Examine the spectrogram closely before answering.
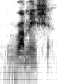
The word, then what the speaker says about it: Ramesha: eastern or something but it's ramesha no it's not asia okay a short vowel not a long vowel okay so ramesha ramesha there you go girl yeah with the accent on the issue yeah okay ramesha okay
